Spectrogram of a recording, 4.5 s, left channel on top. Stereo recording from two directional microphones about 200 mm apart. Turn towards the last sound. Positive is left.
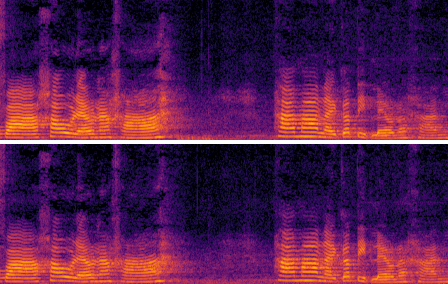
turn(degrees=-5)  # may be behind; listen again after turning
